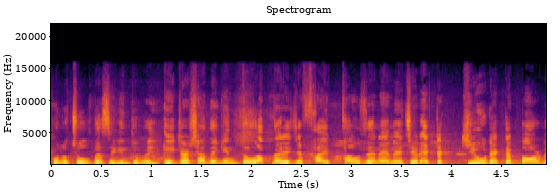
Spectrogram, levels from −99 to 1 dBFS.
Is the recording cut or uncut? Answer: cut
